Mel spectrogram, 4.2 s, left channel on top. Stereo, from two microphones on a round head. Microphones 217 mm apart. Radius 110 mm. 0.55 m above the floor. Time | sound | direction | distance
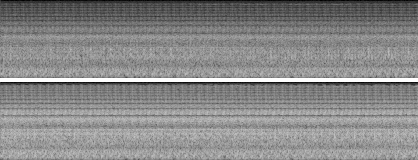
0.0 | an engine running | 45° right (ahead or behind) | ?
